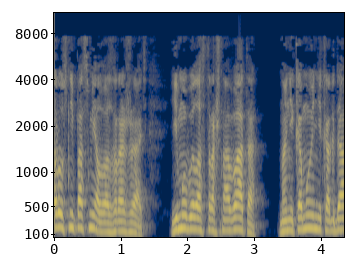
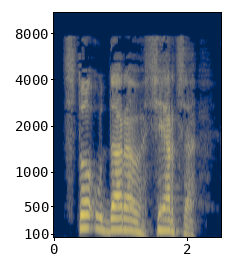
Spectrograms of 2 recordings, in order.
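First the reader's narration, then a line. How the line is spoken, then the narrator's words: Hoarse reply. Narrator (Russian): хрипло ответил Илай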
